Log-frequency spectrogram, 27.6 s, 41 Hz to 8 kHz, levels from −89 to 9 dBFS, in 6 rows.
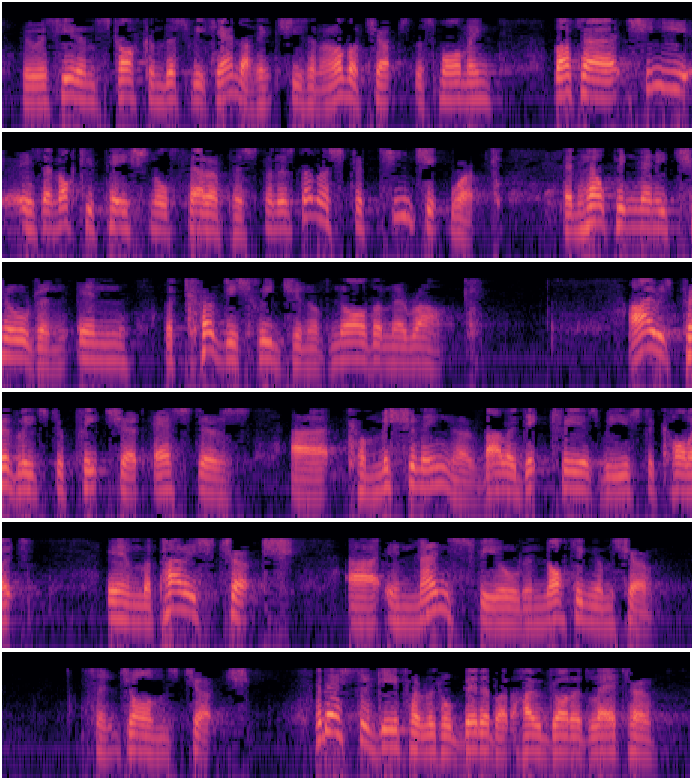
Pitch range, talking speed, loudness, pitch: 125-155 Hz, 175 wpm, -30 LUFS, 140 Hz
